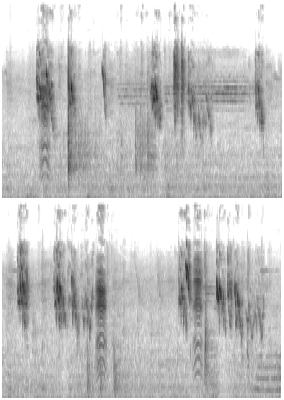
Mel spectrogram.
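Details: A pet pair of budgerigars chirping: short bright harmonic chirps and squawky notes in loose bursts, some warbled, with a faint low indoor hum beneath.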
